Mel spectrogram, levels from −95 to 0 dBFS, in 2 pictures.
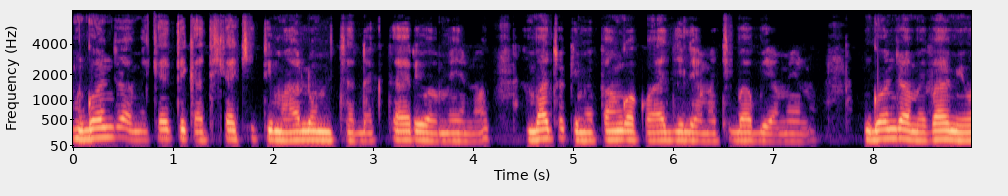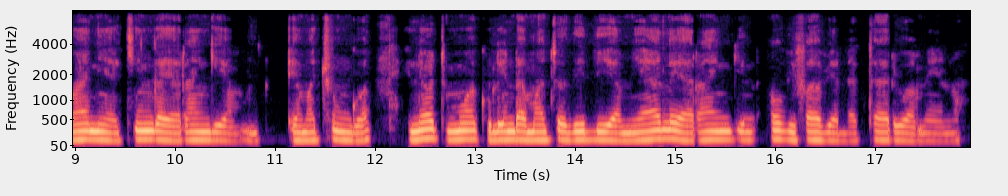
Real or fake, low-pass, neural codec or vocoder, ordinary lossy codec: real; 7.2 kHz; none; AAC, 48 kbps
